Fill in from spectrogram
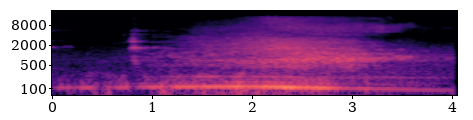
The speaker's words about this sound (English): You'll hear cars going by and stuff like that, because I'm walking in the neighborhood. There's very few cars ever come by here, but as soon as I start recording, it's like an expressway. There's been like five cars come by now.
